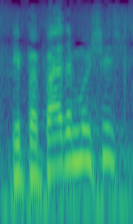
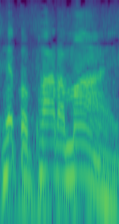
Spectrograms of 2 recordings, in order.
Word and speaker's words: hippopotami: And do you know how to pronounce the plural of hippopotamus? Hippopotamuses? No, I figured you'd miss that. The plural is hippopotami.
